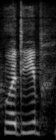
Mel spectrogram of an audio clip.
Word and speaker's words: Muad'Dib: Yeah, Muad'Dib.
